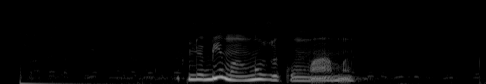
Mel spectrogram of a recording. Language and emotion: Russian, sad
